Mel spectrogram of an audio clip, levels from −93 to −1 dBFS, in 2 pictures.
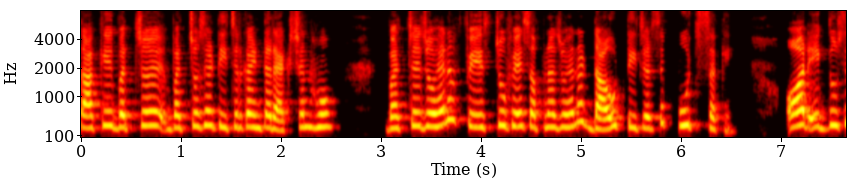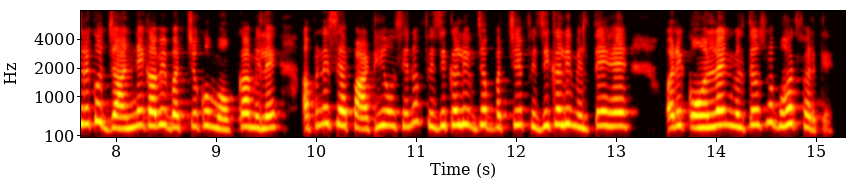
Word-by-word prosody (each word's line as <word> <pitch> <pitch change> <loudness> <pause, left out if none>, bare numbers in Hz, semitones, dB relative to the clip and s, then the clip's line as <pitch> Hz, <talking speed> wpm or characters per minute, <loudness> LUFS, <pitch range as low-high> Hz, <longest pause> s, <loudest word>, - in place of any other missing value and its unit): ताकि 280 +4 +2
बच्चे 300 +2 0
बच्चों 285 +3 -2
से 335 +2 -1
टीचर 295 0 -4
का 305 - +3
इंटरेक्शन 280 0 -1
हो। 300 +1 -1 0.5
बच्चे 270 +5 -1
जो 310 0 +2
है 330 +2 +4
ना 470 - 0
फेस 290 -2 -2
टू 340 - +2
फेस 315 0 0
अपना 295 0 -1
जो 290 +1 -4
है 305 - +1
ना 425 - -1
डाउट, 255 +4 +3
टीचर 275 -2 -2
से 260 +9 -8
पूछ 340 +1 +1
सके 260 -3 -6 0.6
और 335 +3 +7
एक-दूसरे 340 +8 -1
को 435 +2 +1
जानने 280 +5 +2
का 330 -1 +6
भी 355 +2 +1
बच्चों 290 +2 -4
को 335 +2 -2
मौका 265 +2 +1
मिले 275 0 +1 0.3
,अपने 330 +7 -2
सहपाठियों 325 -2 +2
से 310 - -3
ना 410 - -5
फिजिकली 335 +3 +1 0.2
जब 350 - -2
बच्चे 290 +4 -3
फिजिकली 335 +5 +1
मिलते 275 +4 -3
हैं 320 0 +2 0.4
और 290 - +2
एक 330 -3 -3
ऑनलाइन 335 +4 +5
मिलते 300 +3 -1
हैं - - +1
उसमें 400 +3 -5
बहुत 370 +4 +2
फ़र्क 270 -5 -3
है। - - -16
305 Hz, 210 wpm, -28 LUFS, 280-335 Hz, 0.6 s, और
